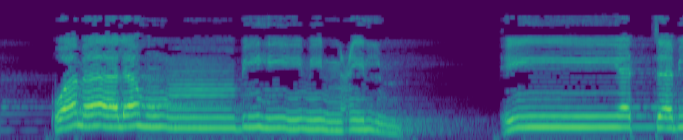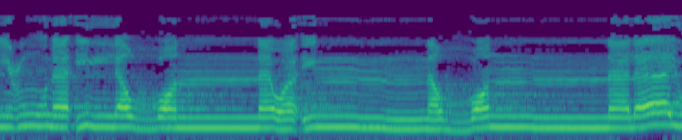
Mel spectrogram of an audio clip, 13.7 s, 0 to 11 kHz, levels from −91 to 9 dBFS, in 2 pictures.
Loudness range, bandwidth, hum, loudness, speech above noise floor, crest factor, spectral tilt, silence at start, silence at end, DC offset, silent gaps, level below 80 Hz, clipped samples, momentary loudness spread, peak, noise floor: 6 LU; 8 kHz; none; -23 LUFS; 41 dB; 18 dB; -6 dB/octave; 0.55 s; 0 s; under 0.1%; none; -64 dBFS; under 0.1%; 9 LU; -6 dBFS; -63 dBFS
